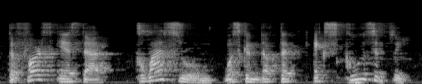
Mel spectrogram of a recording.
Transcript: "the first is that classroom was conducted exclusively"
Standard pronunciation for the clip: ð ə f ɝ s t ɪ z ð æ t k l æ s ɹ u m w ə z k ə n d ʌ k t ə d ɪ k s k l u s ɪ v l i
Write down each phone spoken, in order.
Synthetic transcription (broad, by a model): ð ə f ɝ s t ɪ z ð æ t k l æ s ɹ u m w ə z k ə n d ʌ k t ə d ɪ k s k l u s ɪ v l i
